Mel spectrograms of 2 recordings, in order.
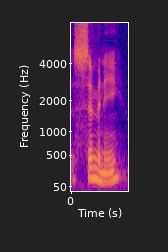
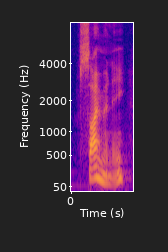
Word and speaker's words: simony: opportunity to talk about a word that can be pronounced two different ways, Simony or Simony.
